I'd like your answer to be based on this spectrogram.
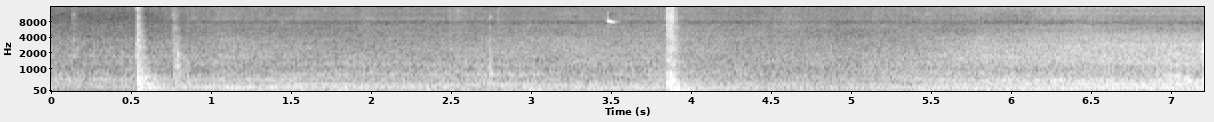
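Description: A 2011 Crown Victoria Police Interceptor's air conditioning runs steadily with a low, even blower hum and engine drone, broken by a couple of sharp clicks or knocks, the hum swelling slightly toward the end.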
